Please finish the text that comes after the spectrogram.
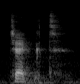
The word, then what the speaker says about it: checked: CT đúng không ạ nhưng mà chúng ta không được đọc như thế mà chúng ta đọc là check K và sau đó thêm từ t đằng sau chữ t đằng sau check được chưa ạ checked Ok alr và từ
